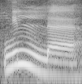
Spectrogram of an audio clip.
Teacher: Na itu berbaris kasrah bertemu dengan lafaz Allah. Lafaz Allah yang sebelumnya ada kasrah itu dinamakan tarqi, maka dibaca tipis.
